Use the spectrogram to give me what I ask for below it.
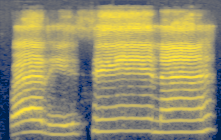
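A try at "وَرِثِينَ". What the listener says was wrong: Wa. Panjang. Itu huruf sa ya, bukan sin. Warisina sa ya hurufnya.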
